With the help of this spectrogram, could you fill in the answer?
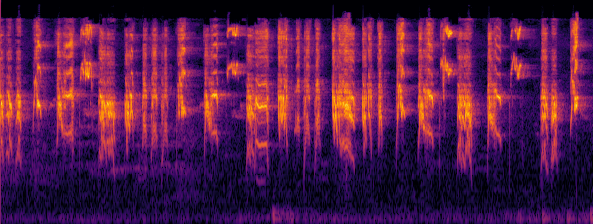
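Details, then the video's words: Long-tailed shrike song used as a training recording to prompt birds to sing: dense stream of harsh chattering notes and sharp downward whistles, loud and rapid, with a faint low hum underneath. "Suara TERAPI pancingan cendet /pentet macet total"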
